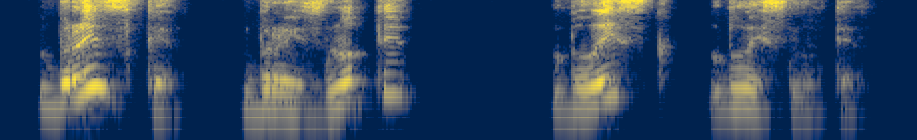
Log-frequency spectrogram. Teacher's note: В групах приголосних зкин. Скин спрощується середній приголосний к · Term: спрощення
